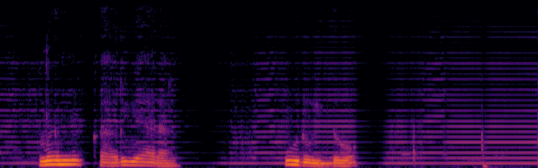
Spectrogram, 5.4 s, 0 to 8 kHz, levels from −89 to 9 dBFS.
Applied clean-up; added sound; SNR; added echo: neural mask model RNNoise.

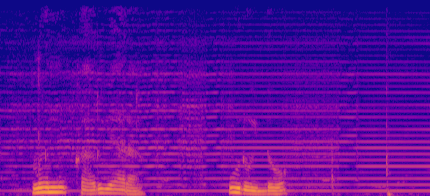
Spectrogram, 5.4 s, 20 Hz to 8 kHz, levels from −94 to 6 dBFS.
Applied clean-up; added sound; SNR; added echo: none; Bowed string instrument; 18 dB; none.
